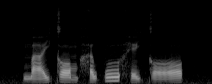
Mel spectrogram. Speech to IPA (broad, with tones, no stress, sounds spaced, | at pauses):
m aː˨˥ j k ɔː˧ m h ɐ˨ w p uː˥ h e˨ j k ɔː˨˥ k̚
